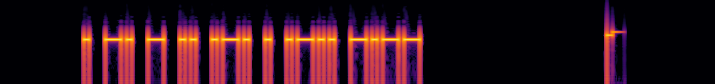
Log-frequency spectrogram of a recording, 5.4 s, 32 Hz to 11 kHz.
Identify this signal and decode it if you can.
Morse code, heard as a keyed tone, about 30 wpm, 700 Hz. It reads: ENTIRELY
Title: LY Suffix - Top 100 Words with Base Words 30wpm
